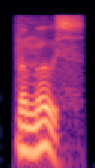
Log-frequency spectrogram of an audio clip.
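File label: "vamoose", English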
